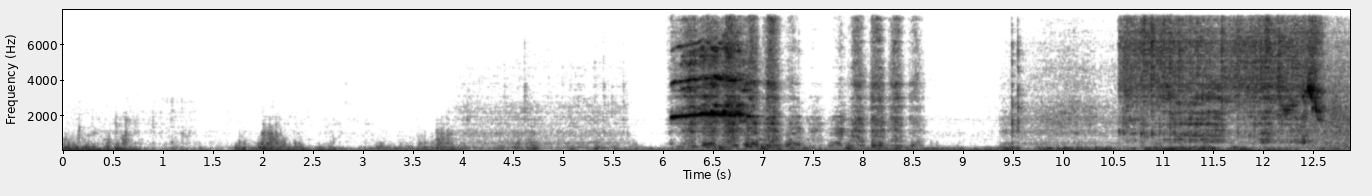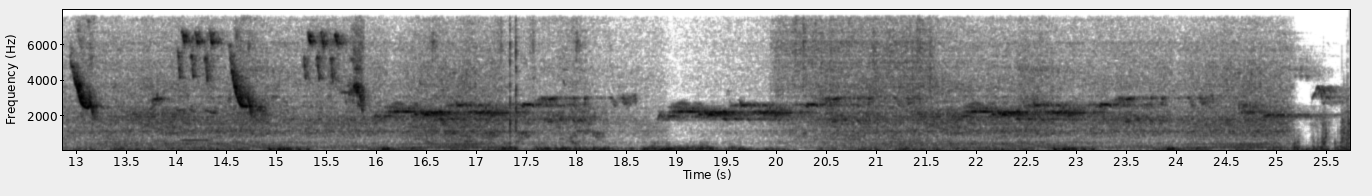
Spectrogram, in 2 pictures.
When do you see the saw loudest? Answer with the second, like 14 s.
7 s.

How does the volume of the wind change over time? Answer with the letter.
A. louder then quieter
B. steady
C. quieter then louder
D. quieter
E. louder
E.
